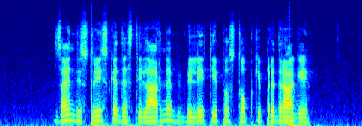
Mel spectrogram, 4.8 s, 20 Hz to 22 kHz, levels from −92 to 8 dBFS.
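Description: At 1.23 s a DC step shifts the waveform's zero line, heard as a low thump; the offset holds until 3.87 s, where it steps back with another thump.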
